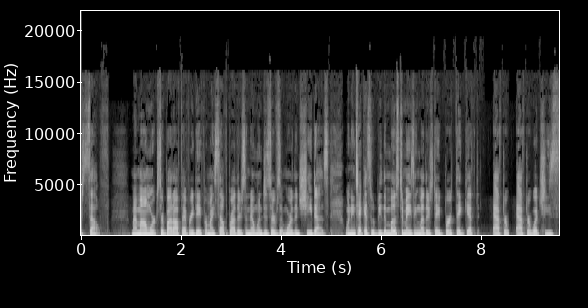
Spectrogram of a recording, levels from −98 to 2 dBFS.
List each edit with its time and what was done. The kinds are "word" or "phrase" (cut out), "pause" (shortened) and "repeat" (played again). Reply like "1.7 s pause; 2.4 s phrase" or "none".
2.9 s phrase; 5.5 s word; 8.5 s repeat

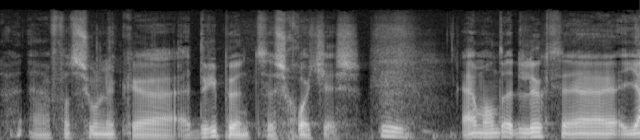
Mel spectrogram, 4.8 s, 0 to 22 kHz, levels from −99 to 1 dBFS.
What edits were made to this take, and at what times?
none

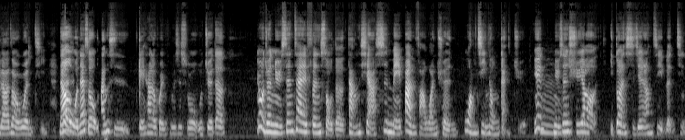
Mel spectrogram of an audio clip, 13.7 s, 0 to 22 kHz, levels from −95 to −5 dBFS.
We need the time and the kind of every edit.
10.6 s pause

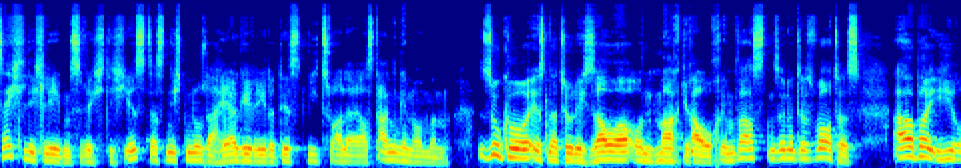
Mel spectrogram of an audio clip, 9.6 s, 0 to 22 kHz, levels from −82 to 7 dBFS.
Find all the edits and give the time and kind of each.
1.5 s phrase; 2.0 s word; 4.6 s pause; 6.8 s word

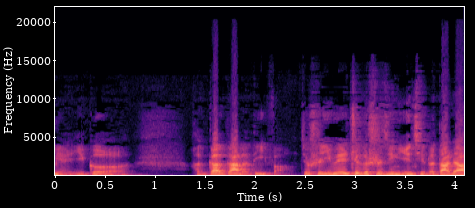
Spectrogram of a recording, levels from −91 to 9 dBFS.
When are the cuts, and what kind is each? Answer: none

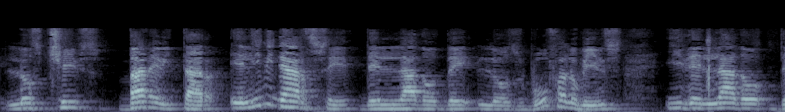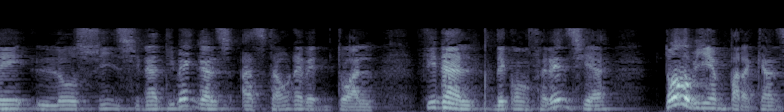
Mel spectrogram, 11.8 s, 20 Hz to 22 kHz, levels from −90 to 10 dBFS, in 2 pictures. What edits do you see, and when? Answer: none

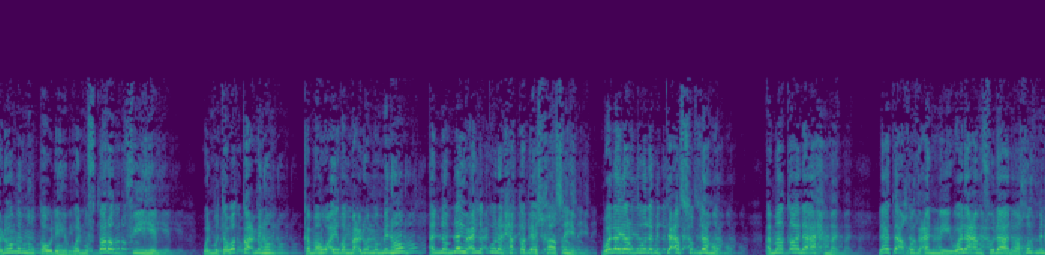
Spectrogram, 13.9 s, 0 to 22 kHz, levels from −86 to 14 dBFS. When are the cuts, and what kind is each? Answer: 5.7 s pause; 8.0 s pause; 10.0 s pause

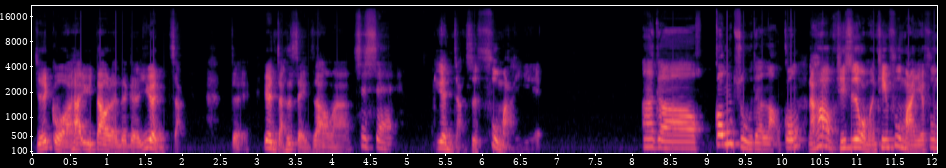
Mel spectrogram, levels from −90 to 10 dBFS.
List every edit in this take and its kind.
3.0 s pause; 10.3 s word

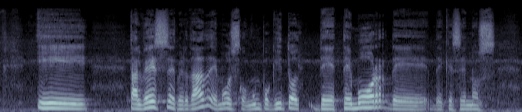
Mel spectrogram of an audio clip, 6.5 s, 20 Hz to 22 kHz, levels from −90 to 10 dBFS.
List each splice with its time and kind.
1.6 s word; 2.2 s word; 3.0 s word; 3.7 s word

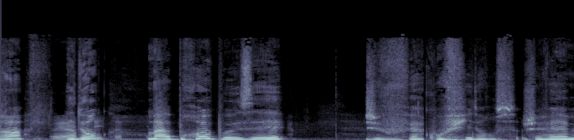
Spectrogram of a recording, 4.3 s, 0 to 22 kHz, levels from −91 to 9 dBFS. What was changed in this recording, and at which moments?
1.1 s word; 2.7 s word; 3.2 s word

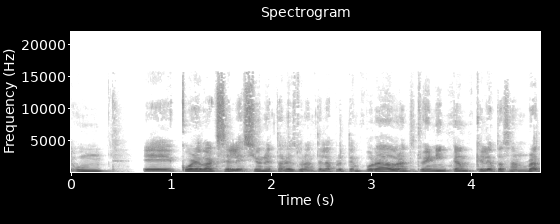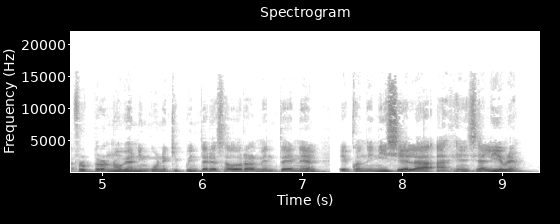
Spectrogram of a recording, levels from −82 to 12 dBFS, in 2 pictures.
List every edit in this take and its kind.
4.3 s phrase; 7.3 s pause

